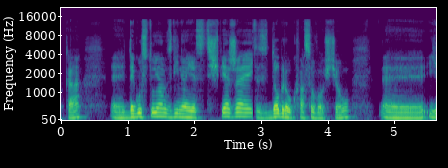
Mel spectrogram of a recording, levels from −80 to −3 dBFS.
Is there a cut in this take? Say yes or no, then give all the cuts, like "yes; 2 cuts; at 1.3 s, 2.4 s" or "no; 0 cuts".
yes; 1 cut; at 2.9 s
